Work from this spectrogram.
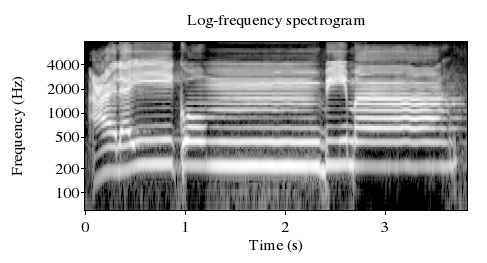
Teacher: کاف کو میم کے ساتھ ملایا، میم کے بعد یہ با ہے تو یہاں ناک میں آواز پیدا کریں گے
